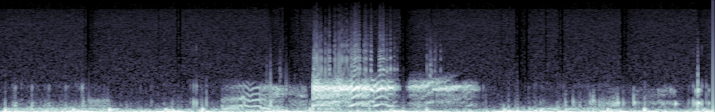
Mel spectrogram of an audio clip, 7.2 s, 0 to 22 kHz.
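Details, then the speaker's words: Loud gurgling and rumbling with bubbly, squeaky runs of gas and fluid, recorded by stethoscope near the navel while lying down after drinking cola and swallowing Mentos; a loud groan about every 2.3 seconds: active bowel sounds. "Stethoscope की आवाज में लगभग कोई cut editing नहीं है। लगभग हर 2.30 सेकंड में एक बार, आपको एक तेज़ कराह👂 सुनाई देगी।"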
